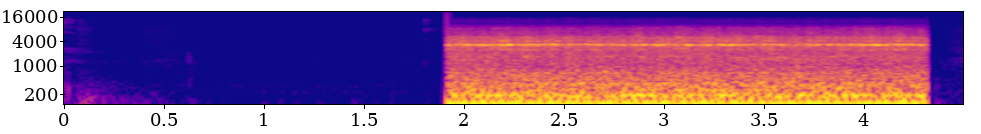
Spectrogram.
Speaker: I hear that Whistling noise also I got to look into it what it is it's the drive belts which move the carriage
